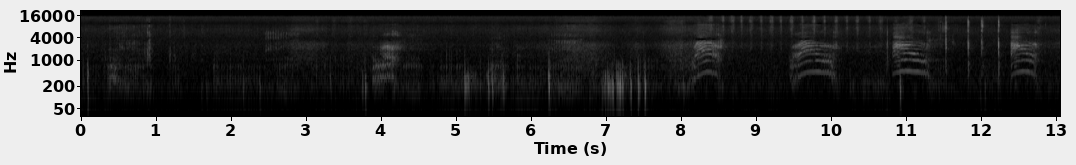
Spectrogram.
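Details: Penelope, a house cat, whines at sunrise to get her owners out of bed; soft rustles and clicks first, then four loud arched meows in quick succession near the end.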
